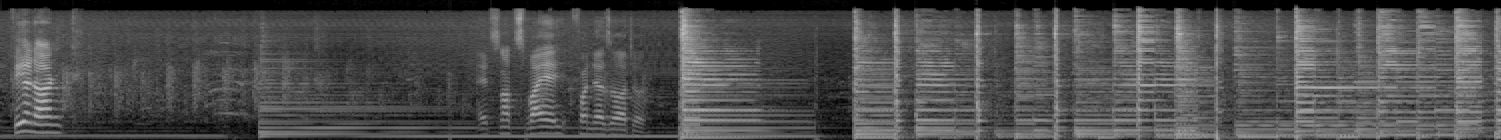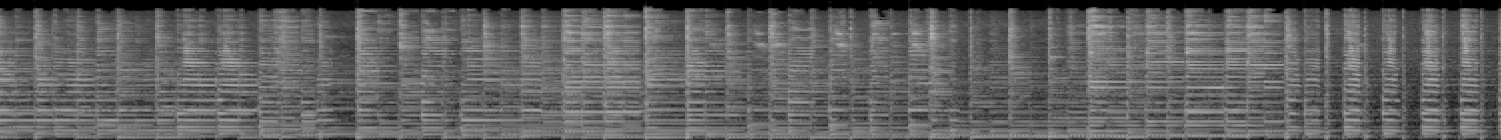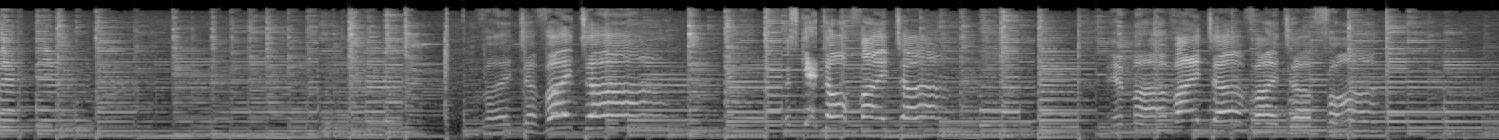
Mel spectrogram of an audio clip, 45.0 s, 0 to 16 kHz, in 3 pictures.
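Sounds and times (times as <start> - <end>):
acoustic guitar strumming: 2.6 - 45.0.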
